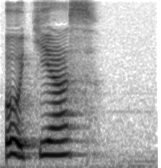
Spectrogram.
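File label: "ӧтиас" Komi, female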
